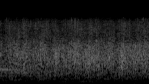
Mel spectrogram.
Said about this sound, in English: And number one, how many think that was an incredible altar call? Clap your hands.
